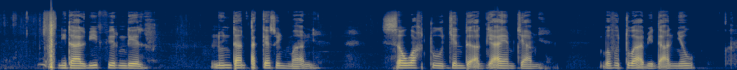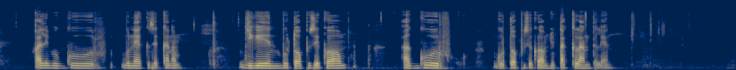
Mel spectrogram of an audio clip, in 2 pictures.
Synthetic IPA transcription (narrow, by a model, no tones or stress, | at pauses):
snitaːlbifiɾndeːl | nuɲtaːntakːesuɲmaːmɲi | sɐwɐxtuɟəndəɐ̰k̚ɟa̰jɐmɟaːmɲi | bəfutuba̰ːbida̰ːnɲəw | xa̰libəɡoːɾbunɛkːəsikɐnɐm | ɟiɡeːnbutɔpːəs̬ikɔːm | ʔɐ̰k̚ɡoːɾ | ɡutɔ̰pːəsikɔ̰ːmɲutakːlantəlɛ̰ːn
